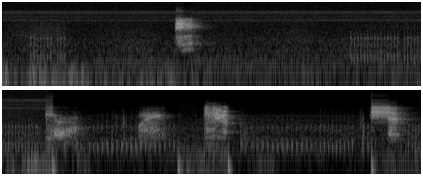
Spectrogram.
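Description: NecroPhonic ghost-box app playing through a phone speaker: faint buzzing tones broken by short garbled voice-like fragments, one of them taken as the word "me".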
